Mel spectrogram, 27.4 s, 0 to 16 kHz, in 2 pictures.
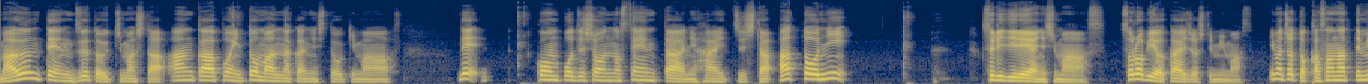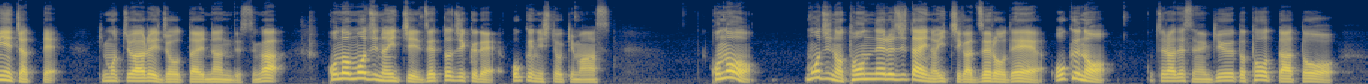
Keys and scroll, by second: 16.6 p.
